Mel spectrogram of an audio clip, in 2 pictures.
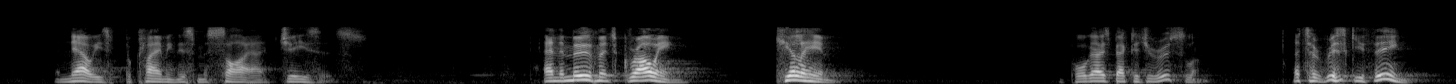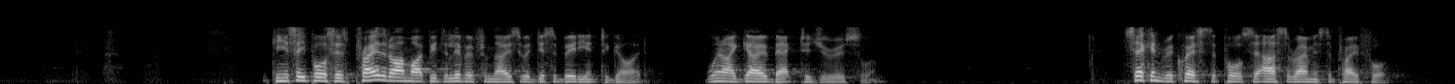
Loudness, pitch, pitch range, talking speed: -22 LUFS, 130 Hz, 115-155 Hz, 115 wpm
